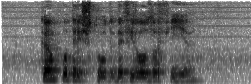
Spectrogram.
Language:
Portuguese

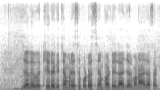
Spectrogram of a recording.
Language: Hindi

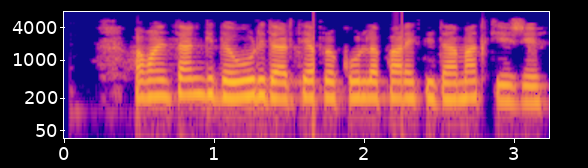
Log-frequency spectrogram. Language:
Pashto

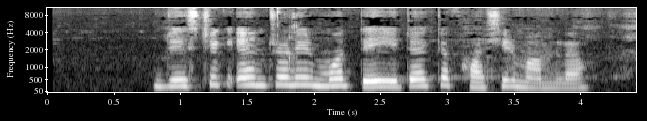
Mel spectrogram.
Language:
Bangla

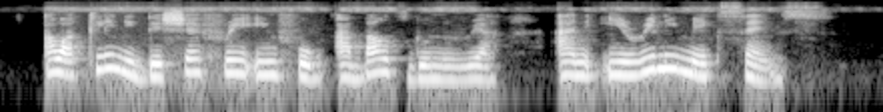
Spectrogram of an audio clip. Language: Nigerian Pidgin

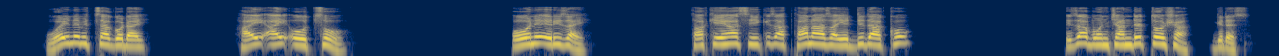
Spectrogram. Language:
Gamo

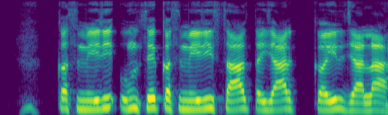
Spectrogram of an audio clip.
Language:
Bhojpuri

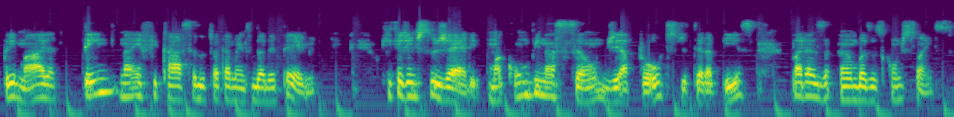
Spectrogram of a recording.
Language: Portuguese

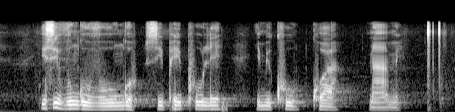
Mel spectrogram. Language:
South Ndebele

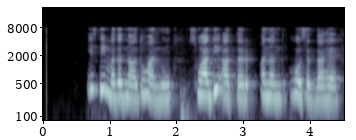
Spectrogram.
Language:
Punjabi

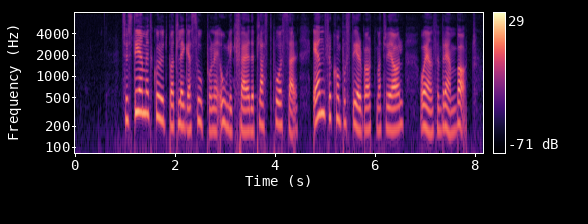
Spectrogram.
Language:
Swedish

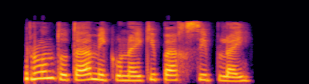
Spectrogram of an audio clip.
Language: Yanahuanca Pasco Quechua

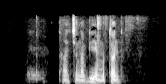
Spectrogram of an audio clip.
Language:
Kinyarwanda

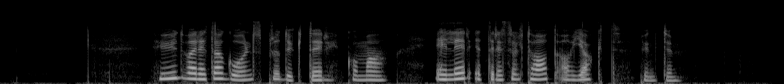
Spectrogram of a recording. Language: Norwegian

